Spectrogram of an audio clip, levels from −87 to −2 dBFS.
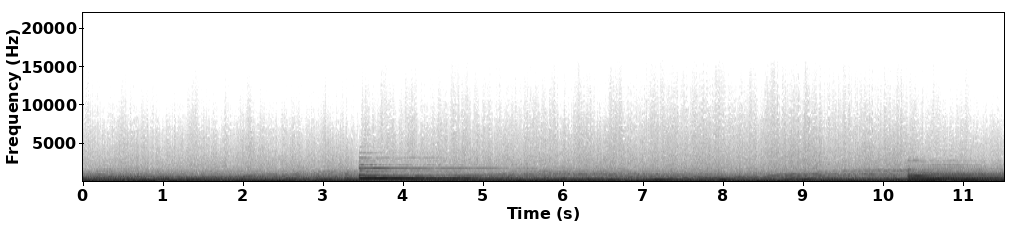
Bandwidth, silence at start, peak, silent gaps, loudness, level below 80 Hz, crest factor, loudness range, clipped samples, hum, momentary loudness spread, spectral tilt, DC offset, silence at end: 4.2 kHz; 0 s; -4 dBFS; none; -18 LUFS; -20 dBFS; 12 dB; 2 LU; under 0.1%; none; 5 LU; -11 dB/octave; under 0.1%; 0 s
